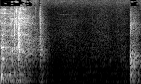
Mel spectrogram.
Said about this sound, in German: Seppo hat immer diese komischen Gürtel mit diesen Metallschnallen, wo so ein Stift durch die Schnalle gezogen ist, mit so einem. So. Das war eben das typische Seppo-Gürtelgeräusch.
